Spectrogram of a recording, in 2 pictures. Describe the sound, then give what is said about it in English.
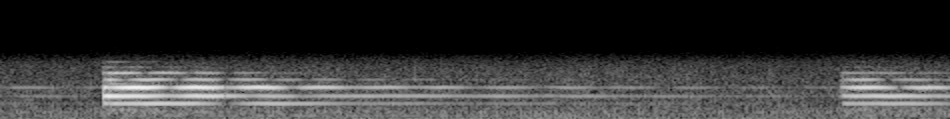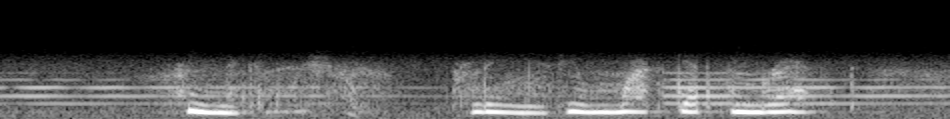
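A church bell tolls twice, each stroke a long, resonant humming tone that lingers for several seconds; during the second ring a man begins speaking over the fading hum. “She said it was a heavenly bell that would ring for us until death.”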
